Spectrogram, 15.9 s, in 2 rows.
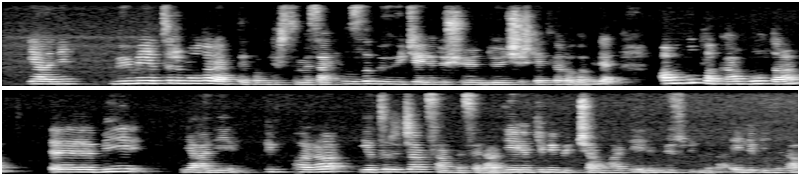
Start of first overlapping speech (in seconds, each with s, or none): none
